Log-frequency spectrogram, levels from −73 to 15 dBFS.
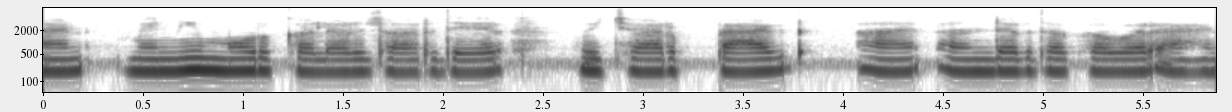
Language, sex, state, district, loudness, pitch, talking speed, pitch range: English, female, Haryana, Rohtak, -17 LUFS, 190 Hz, 155 wpm, 185-195 Hz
